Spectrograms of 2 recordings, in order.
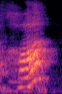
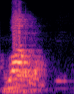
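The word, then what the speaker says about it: は: So instead of ha, you pronounce it as wa.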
